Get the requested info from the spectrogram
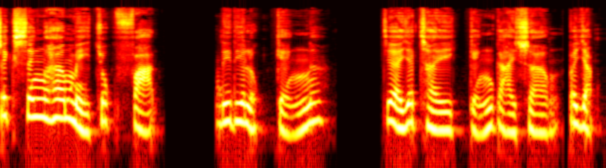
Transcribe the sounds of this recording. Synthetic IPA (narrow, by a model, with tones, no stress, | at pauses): sɪ˥k̚sɪ˥ŋɦœː˥ŋme˨jt͡sʊ˥k̚faː˧t̚ | niː˥t̪̬iː˥lʊ˨kːkɪ˨˥ŋnɛː˥ | t͡sɛː˥hɐ˨˩jɐ˥t̚t͡sʰɐ˧jkɪ˨˥ŋkaː˧jsœː˨ŋpɐ˥t̚jɐ˨˩p̚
